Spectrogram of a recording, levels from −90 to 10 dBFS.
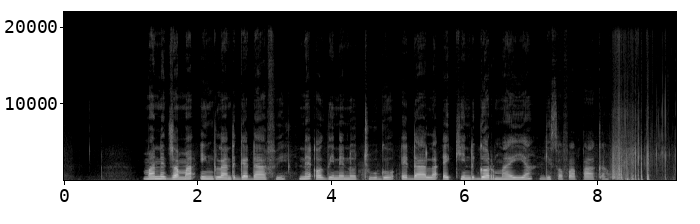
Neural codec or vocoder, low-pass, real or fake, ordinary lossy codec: none; 19.8 kHz; real; none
